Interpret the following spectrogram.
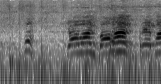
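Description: Footfalls of a barefoot runner passing close on a dirt track, then from about a second in a man's loud, repeated shouts.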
